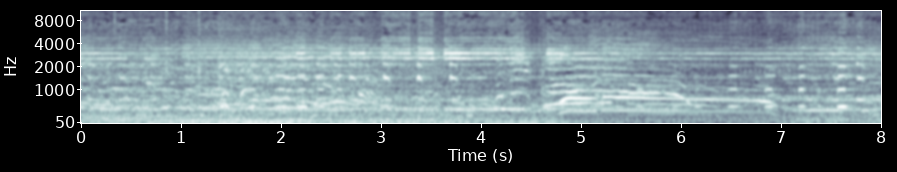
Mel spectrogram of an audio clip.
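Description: A scooter engine hums as it passes close by.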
